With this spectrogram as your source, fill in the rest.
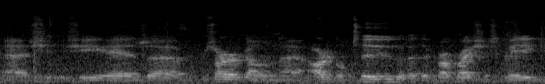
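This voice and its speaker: A man introducing a speaker, halting with many fillers. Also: fairly low pitch, level tone. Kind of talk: formal introduction. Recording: roomy, distant mic, audible noise.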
